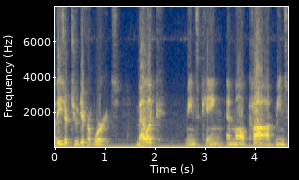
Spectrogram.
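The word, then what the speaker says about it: מֶלֶךְ: Segelits, a lot of Hebrew words tend to accent the final syllable, but segelits are a particular kind of word that accent the second to last syllable, melech.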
